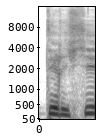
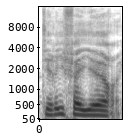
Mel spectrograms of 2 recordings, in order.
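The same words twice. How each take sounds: First: The word is pronounced the French way. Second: The word is pronounced the English way. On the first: "je dis Terrifier" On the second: "et pas Terrifier"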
